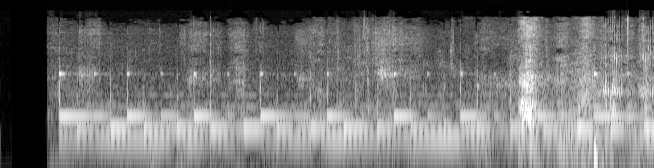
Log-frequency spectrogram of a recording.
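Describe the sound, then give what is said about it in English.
Wet squelching of pigs wallowing in mud at a pig spa, with a few snorts and a louder sloppy burst near the end, all over a steady humming musical drone. “This is a short video on pig spa.”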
